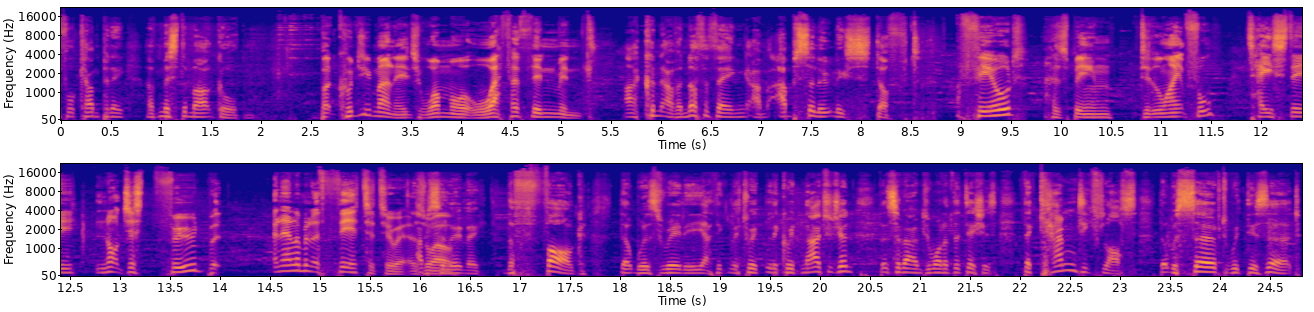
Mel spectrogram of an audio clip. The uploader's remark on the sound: A thousand years of history in four distinct towns that eventually merged to create the capital of the Czech Republic. Bring you the sounds, sights and smells of this wonderful city.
